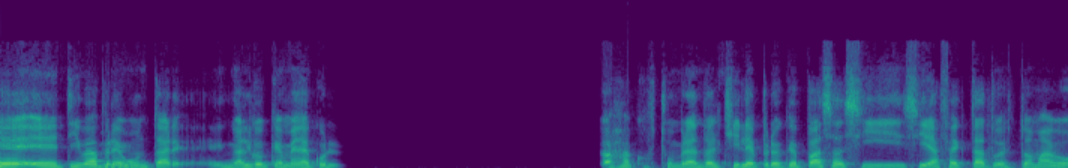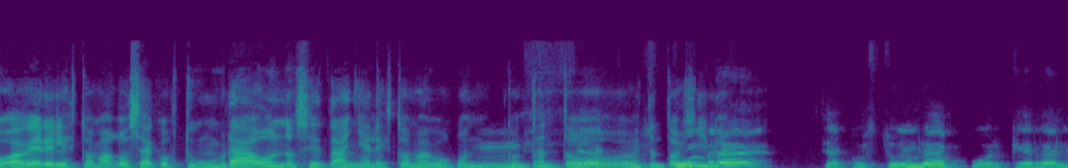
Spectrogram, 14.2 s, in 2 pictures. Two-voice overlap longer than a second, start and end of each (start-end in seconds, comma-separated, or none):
10.2-12.0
